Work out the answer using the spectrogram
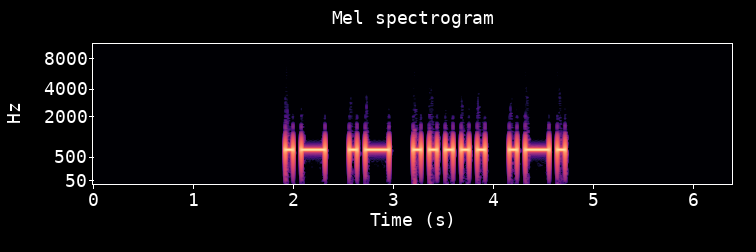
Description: Morse code, heard as a keyed tone, about 16 wpm, 700 Hz. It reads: AA5R
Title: USA Call Signs - 4 Characters - Repeated 3x - 15wpm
